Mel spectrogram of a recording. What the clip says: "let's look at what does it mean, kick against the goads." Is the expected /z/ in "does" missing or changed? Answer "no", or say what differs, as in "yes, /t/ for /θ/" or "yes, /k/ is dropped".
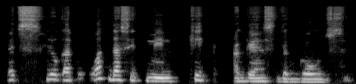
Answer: yes, /s/ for /z/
